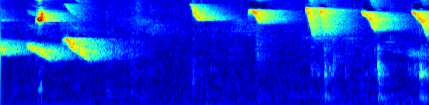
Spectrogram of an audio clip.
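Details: Female green-winged saltator kept in captivity in Brazil, calling to excite males: two lower descending slurs, a pause, then five high downward-slurred notes at roughly half-second intervals, clean and loud.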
